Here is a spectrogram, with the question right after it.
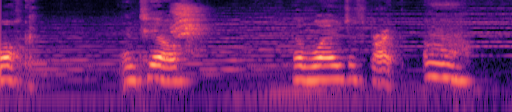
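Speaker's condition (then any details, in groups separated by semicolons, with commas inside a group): Cerebral palsy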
